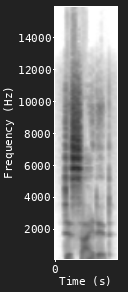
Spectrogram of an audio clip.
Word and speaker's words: decided: Decided sounds like ID because it ends in D.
